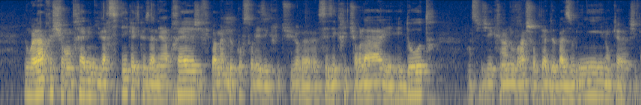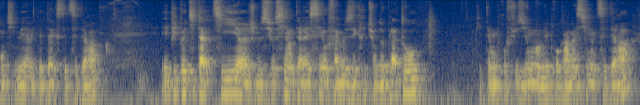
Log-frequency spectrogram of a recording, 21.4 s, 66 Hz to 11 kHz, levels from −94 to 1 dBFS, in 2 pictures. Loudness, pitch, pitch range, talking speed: -24 LUFS, 95 Hz, 85-100 Hz, 190 wpm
